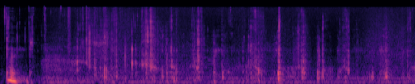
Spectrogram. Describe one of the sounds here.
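A young man chews food noisily close to a microphone.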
